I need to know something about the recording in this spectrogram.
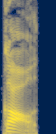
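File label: "gao", Mandarin Chinese, neutral tone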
